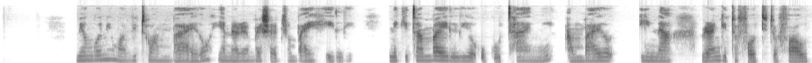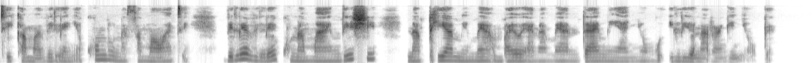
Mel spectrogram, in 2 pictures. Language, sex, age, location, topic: Swahili, female, 25-35, Mombasa, government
